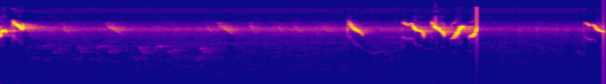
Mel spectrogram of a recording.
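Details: Javan white-eye in breeding condition giving scattered high, thin chirps with long quiet gaps, then a short cluster of rapid twittering notes near the end.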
